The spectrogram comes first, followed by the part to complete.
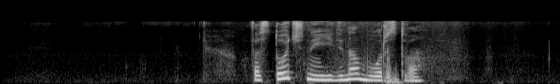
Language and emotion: Russian, neutral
